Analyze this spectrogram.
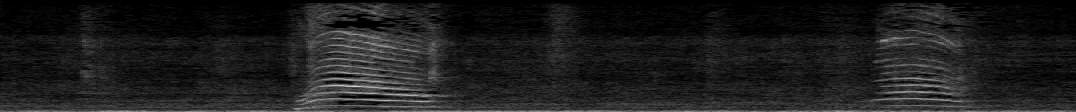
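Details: In heat, a female cat gives mating calls: two loud harmonic meows about three seconds apart, the first long and wavering with a falling end, the second shorter, against a low constant hum.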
